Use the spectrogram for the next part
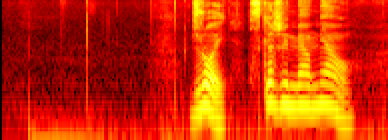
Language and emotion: Russian, positive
